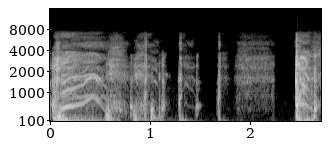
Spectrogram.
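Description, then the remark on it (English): Someone coughs and chokes in a run of harsh, irregular bursts, opening with a strained, wheezy vocal sound and ending on one more loud hack. “Got me coughing and choking on that one.”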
